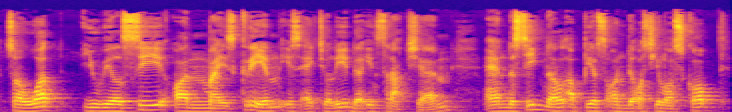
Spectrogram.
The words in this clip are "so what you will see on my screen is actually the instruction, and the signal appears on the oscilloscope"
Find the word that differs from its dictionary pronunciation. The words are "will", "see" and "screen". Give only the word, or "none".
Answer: none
